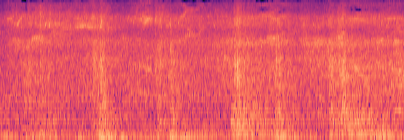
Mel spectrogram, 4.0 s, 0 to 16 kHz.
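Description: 1/10-scale electric RC stadium trucks with 13.5-turn brushless motors racing on an indoor track: a steady mix of motor whine and tyre noise, with a few sharp knocks, about one, two and a half and three and a half seconds in, from trucks striking the jumps and track boards.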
